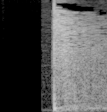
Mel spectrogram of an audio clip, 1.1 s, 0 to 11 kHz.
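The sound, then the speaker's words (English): One artillery shot from a 21-gun salute by part of the U.S. Army 101st Artillery Regiment, marking 250 years since the first shot of the American Revolution at Lexington, Massachusetts: a sudden loud boom, then a rolling, decaying rumble. “Reenactors heard this 21-gun salute this morning from part of the U.S. Army 101st Fuel Artillery Regiment.”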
